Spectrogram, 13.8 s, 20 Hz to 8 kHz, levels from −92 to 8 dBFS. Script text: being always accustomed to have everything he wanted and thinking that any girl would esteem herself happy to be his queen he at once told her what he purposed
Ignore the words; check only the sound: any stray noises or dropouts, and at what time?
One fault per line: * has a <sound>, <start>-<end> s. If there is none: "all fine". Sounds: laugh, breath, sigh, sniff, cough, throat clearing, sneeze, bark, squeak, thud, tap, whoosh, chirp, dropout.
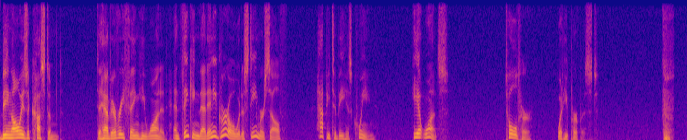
* has a sigh, 13.2-13.5 s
